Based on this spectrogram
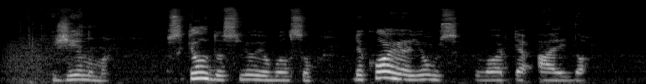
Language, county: Lithuanian, Vilnius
